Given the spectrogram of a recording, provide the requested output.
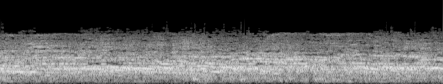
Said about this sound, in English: The crowd has seen her. They're cheering. Listen to that ovation.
